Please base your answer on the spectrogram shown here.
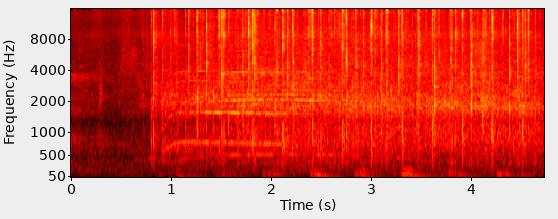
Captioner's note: audience applauds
